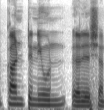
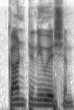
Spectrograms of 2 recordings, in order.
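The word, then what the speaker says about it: continuation: सर ठीक है और यहां कंटिन्यूशन आ जाएगा ठीक है कंटिन्यूएशन ठीक है हां कोई इसे कंटिन्यूशन कहता है क्लियर है क्या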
